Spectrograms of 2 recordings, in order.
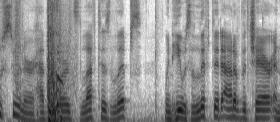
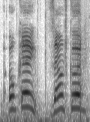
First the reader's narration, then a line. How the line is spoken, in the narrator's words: the hunter squeaked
